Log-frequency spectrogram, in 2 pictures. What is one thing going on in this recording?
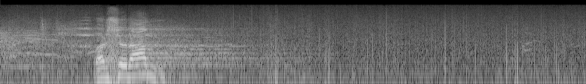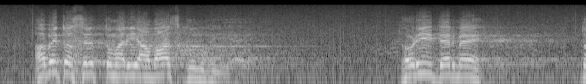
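A man speaks forcefully into a microphone, his voice carried over loudspeakers.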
